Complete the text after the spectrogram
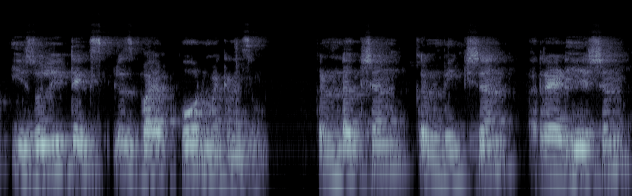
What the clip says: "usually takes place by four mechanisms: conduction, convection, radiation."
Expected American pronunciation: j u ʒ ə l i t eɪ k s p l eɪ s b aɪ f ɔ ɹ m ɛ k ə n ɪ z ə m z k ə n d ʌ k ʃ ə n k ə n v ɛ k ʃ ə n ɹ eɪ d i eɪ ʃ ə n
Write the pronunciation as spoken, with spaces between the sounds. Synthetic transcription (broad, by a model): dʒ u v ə l i t eɪ k s p l eɪ s b aɪ p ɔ ɹ m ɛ k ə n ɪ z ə m k ə n d ʌ k ʃ ə n k ə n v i k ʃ ə n ɹ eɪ d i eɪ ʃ ə n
